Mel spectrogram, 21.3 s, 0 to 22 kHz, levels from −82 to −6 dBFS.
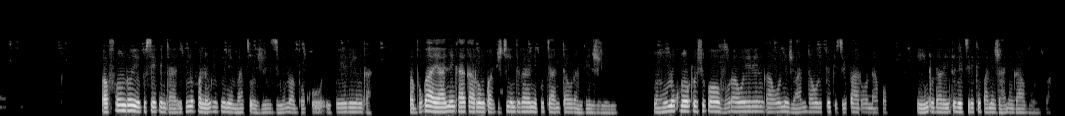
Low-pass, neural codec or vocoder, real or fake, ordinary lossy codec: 5.4 kHz; none; real; Opus, 64 kbps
